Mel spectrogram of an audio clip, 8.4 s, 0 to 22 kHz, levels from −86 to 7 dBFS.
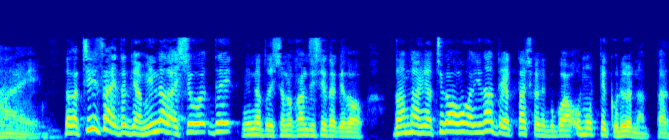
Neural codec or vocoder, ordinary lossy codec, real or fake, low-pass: codec, 16 kHz, 4 kbps, FreqCodec, smaller model; MP3, 32 kbps; fake; 7.2 kHz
